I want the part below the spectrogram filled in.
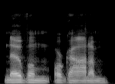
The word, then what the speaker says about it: Novum Organum: And I'm curious, how widely read was the Novum Organum? Was it, and pronunciation, excuse me. – Precisely right.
